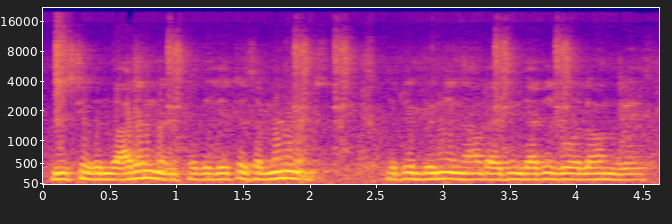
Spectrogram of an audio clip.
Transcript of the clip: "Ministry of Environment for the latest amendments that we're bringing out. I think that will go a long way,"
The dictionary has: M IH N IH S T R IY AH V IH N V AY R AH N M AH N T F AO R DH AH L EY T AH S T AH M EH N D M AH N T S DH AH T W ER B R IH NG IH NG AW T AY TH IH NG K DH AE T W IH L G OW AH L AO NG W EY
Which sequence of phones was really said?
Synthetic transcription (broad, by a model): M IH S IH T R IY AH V IH N V AY R AH N M AH N T F AO R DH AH L EY T AH S T AH M EH N D M AH N T S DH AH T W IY B R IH NG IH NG AW T AY T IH NG K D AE T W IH L G OW AH L AO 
